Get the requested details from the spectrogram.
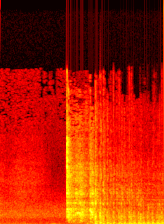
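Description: A motorcycle engine starts up with a sudden roar.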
